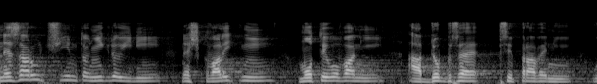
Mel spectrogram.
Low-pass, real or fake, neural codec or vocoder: 7.2 kHz; real; none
